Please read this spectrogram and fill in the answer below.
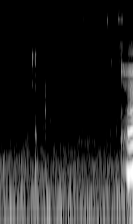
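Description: A few faint, short clicks of fingers pressing and handling a tightly rolled newspaper coil as its freshly glued end is held down.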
